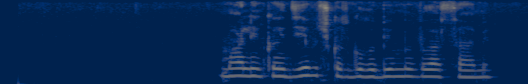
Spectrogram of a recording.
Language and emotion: Russian, neutral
